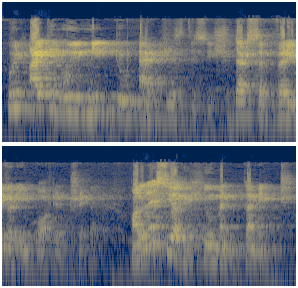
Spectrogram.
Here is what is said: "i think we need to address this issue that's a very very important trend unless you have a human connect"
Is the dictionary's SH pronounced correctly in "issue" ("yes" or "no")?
yes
